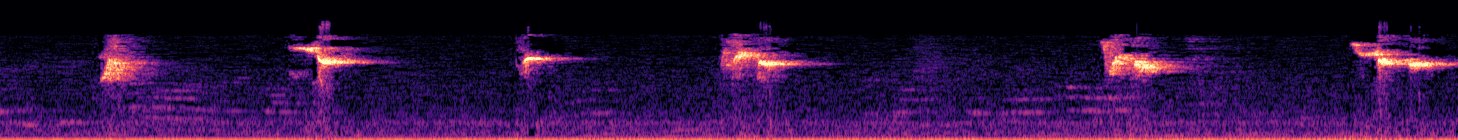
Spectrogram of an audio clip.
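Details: Asian pied starling repeating short, sharp whistled and slightly harsh notes roughly once a second, some of them doubled, against a quiet background with a faint hum.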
